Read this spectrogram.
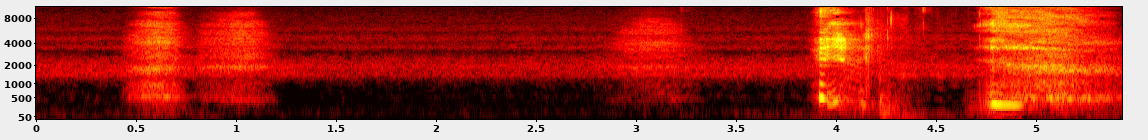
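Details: Allergic sneezing fit: catching breaths and a gasping buildup with itchiness end in two forceful sneezes. These fits have come every night for the past week during allergy season and last for hours until Benadryl is taken.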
